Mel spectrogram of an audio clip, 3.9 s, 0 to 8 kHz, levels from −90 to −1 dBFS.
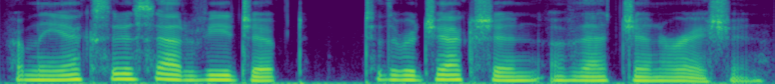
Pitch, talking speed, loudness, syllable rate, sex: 150 Hz, 185 wpm, -17 LUFS, 5.6 syllables/s, female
